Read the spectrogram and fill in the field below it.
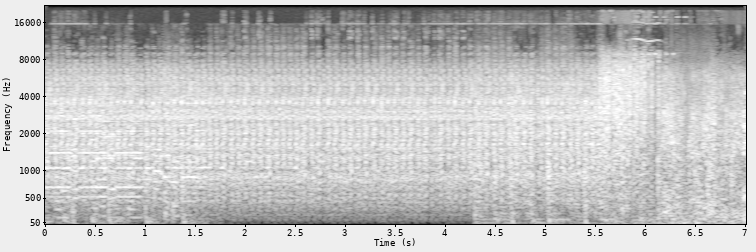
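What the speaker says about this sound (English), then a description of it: "The spread gun replaces your normal gun." The spread gun fires in the Contra: Hard Corps video game, rapid continuous blasts layered with game explosions and music, dense and unbroken.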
